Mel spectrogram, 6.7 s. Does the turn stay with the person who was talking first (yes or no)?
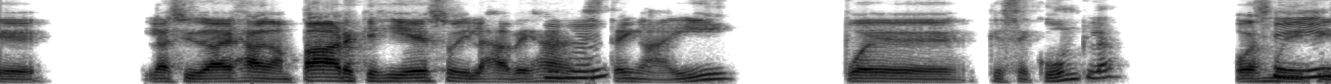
no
